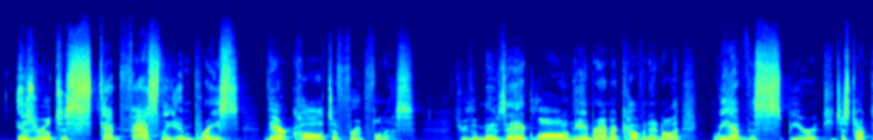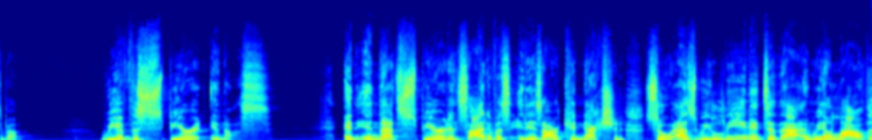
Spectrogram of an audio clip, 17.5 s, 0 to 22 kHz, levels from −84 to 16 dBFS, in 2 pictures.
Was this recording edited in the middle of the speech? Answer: yes; 1 cut; at 7.0 s

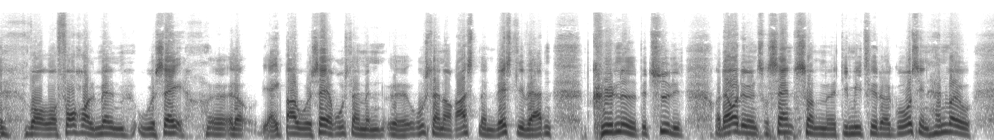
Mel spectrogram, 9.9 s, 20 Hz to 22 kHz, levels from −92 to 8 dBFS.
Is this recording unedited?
no; 1 cut; at 7.9 s

